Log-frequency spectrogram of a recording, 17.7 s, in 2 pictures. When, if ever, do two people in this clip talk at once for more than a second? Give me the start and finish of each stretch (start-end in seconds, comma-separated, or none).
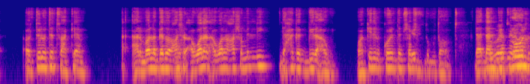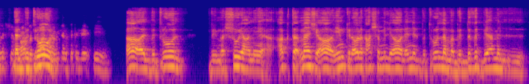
8.1-9.9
